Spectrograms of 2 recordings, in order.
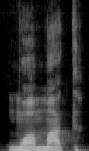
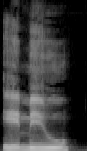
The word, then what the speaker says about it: Muhammad: Mahoma del árabe se pronuncia como Muhammad, que se escribe M-U-H-A-M-M-A-D.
